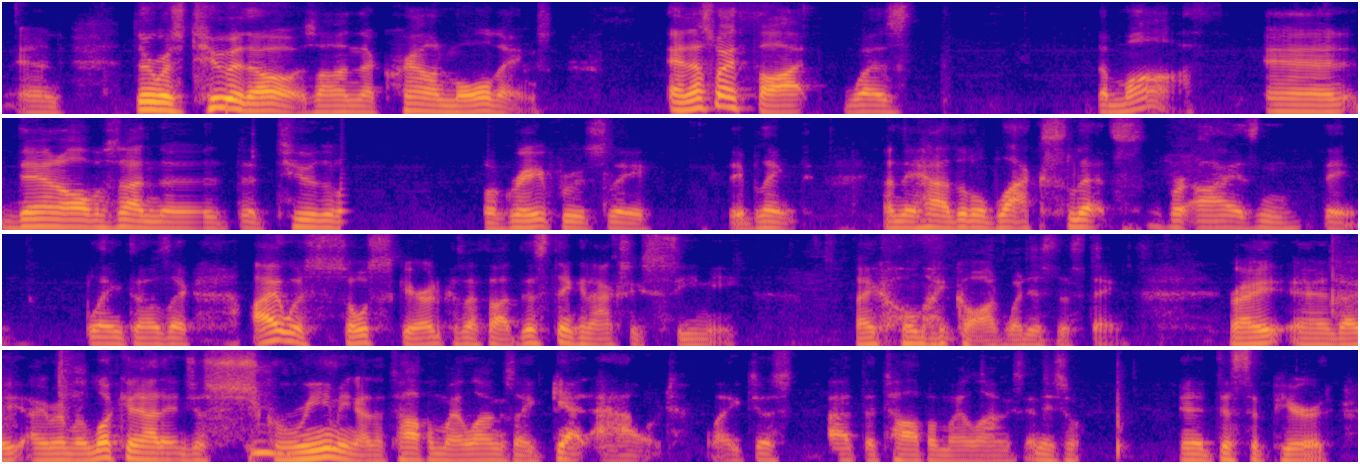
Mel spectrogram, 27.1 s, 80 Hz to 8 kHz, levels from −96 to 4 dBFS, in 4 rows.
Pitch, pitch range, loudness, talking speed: 125 Hz, 115-135 Hz, -25 LUFS, 230 wpm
